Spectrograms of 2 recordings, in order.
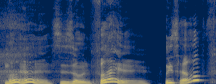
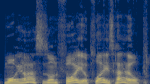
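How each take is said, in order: First: It is said in an imitation of a singer's voice. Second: It is said in an Australian accent. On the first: "You want me to do [name]?" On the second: "the best Australian accent I've ever heard"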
